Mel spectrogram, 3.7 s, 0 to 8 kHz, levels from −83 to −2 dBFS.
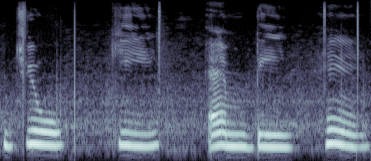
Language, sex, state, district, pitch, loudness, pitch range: Hindi, female, Haryana, Rohtak, 195 Hz, -17 LUFS, 185-205 Hz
